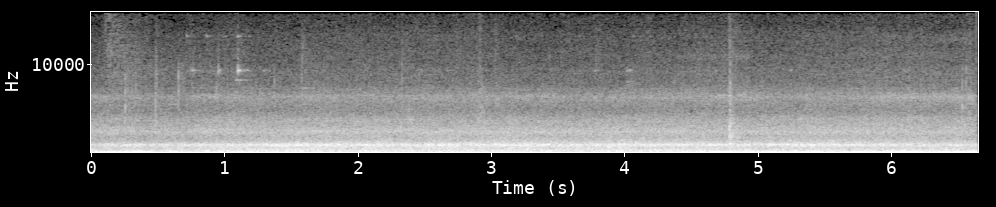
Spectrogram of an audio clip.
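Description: Steady low rumble and even hiss of a moving vehicle.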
